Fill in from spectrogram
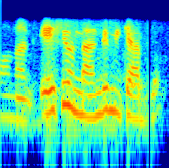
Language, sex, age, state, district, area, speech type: Telugu, female, 18-30, Andhra Pradesh, Anantapur, urban, conversation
